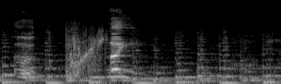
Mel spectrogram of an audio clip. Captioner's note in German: Pflatsch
